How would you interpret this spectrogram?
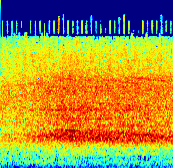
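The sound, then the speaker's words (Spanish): A large crowd at San Mamés stadium in Bilbao roars in a sustained ovation for a returning football player as he comes onto the pitch in the second half, a dense, loud wash of cheering and applause that swells slightly and holds steady throughout, with no single voice standing out. “Esta es la ovación que ha recibido hoy Nico Williams en su regreso a San Mamés”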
